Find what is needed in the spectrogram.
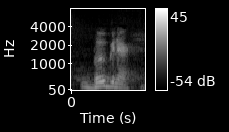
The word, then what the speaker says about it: Boughner: Is it Bar? Boughner. Bug. See, there you go. Boughner.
